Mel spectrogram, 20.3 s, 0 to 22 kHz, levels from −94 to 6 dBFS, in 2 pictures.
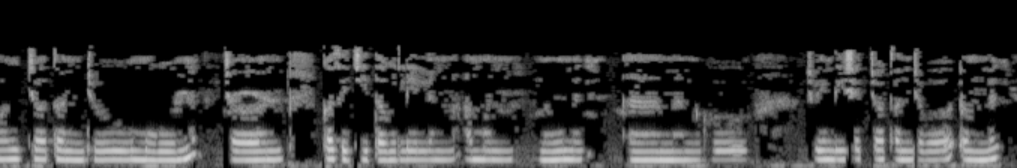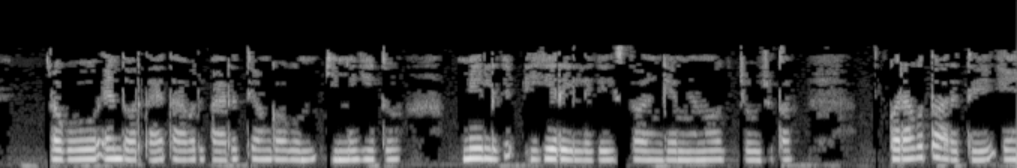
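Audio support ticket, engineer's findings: Speech band-limited throughout, no energy above 7 kHz. Watery, swirling texture on all speech. Sibilants chirp metallically. Onsets smeared. Likely cause: heavy MP3 compression, consistent with a very low bitrate around 16 kbps. Encoder short of bits cuts treble at a fixed point and drops weak frequency lines. Those lines flicker on and off between frames, producing the swirl and chirps.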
